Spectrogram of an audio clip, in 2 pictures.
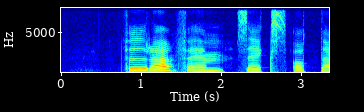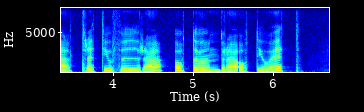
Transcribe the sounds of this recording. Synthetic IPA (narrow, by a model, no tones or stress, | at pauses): fyːɾafɛmsɛksʔɔt̪ːat̪ʰɾɛt̪ːɪʊfyːɾaɔt̪ːahɵnd̪ɾaʔɔt̪ːɪʊɛt̪ː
